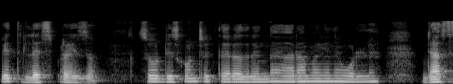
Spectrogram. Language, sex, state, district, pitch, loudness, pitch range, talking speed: Kannada, male, Karnataka, Bangalore, 130 Hz, -22 LUFS, 120-135 Hz, 145 wpm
